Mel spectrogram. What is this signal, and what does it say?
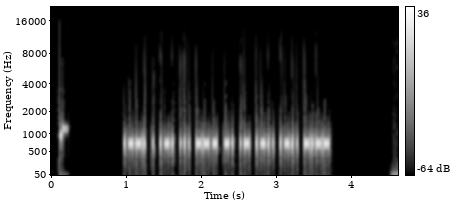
Morse code, heard as a keyed tone, about 42 wpm, 700 Hz. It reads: PERSONALLY
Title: Sentences from Top 1400 Words - New Word Drill Alt - 45wpm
